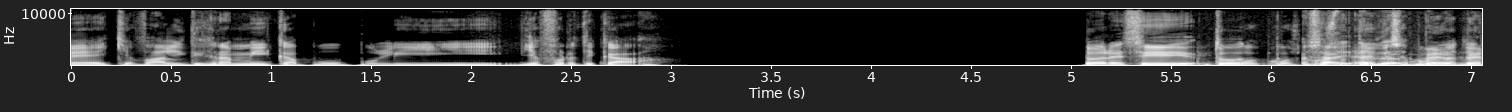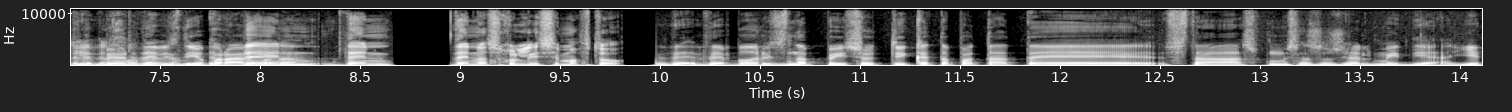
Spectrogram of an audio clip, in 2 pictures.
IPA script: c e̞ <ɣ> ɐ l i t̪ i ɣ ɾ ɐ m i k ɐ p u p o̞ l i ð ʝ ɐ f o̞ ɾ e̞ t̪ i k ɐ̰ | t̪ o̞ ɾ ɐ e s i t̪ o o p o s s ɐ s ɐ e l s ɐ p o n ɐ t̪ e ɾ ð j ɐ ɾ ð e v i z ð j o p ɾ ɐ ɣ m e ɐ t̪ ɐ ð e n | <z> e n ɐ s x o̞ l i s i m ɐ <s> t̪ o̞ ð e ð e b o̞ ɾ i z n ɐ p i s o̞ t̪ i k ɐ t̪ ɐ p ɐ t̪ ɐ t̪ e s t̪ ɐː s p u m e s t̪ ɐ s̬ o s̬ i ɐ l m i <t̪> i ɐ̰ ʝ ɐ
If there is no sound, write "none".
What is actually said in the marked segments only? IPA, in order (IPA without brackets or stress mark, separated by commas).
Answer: v, ð, f, d̪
